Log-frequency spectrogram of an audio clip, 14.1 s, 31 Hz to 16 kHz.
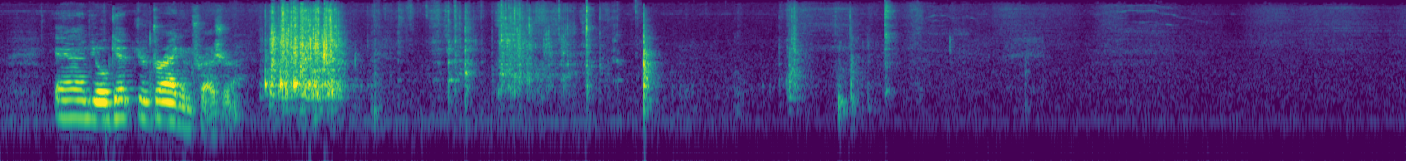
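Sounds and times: tokens rattling in a cardboard box: 2.6 - 3.6, 4.4 - 5.8.

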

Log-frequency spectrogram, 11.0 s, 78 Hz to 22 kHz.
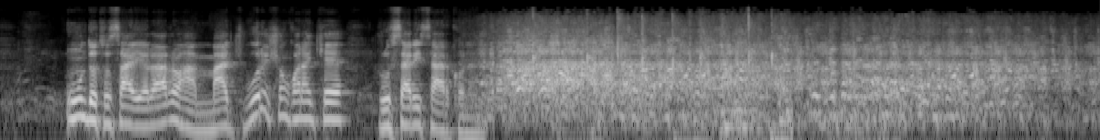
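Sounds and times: audience laughing: 4.8 - 11.0.

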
